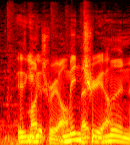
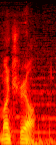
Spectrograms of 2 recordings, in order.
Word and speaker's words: Montreal: I think I pronounce it... Montreal is weird. Montreal. That's how you say it. Montreal.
